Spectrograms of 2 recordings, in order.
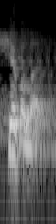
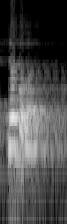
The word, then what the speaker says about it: shibboleth: he replied no they said all right say shibboleth if he said sybilis this is in chapter 12 verse 6.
